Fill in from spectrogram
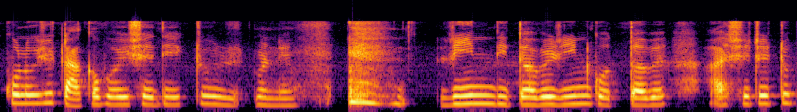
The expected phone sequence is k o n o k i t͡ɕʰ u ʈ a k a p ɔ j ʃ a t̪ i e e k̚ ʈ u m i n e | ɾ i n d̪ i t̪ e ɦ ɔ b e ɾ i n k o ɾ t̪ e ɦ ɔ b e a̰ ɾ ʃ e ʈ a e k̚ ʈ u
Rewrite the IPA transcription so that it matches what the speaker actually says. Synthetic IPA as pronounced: k o n o k i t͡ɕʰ u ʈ a k a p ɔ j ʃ a d̪ i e e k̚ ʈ u m a n e | ɾ i n d̪ i t̪ e ɦ ɔ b e ɾ i n k o ɾ t̪ e ɦ ɔ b e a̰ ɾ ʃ e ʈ a e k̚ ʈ u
